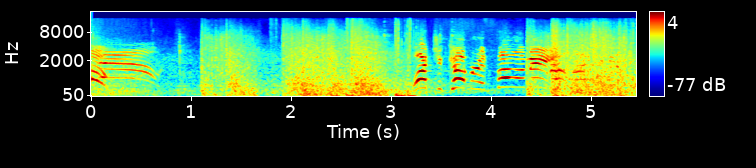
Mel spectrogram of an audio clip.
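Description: A grenade explosion and bursts of gunfire ring out in the World War II strategy game Company of Heroes during the Carentan mission, with sharp cracks and rattling volleys mixed among game voices and noise.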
